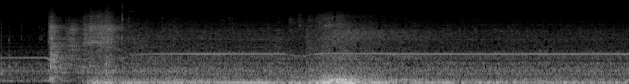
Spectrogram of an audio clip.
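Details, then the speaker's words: Classic Mini MPI after engine reassembly and head gasket repair, startup: cranks and catches, then idles rough with an uneven, lumpy beat and faint steady whistle; owner suspects a failed vacuum line or sensor. "it isn't idling perfectly to say the least so it could well be that one of these vacuum lines or sensors is well kaphut"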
